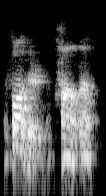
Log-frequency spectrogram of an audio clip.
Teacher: that the final r sound is not pronounced in british english the father ends in a simple schwa vowel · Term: non-rhodic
